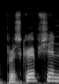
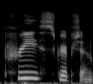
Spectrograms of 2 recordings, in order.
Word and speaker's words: prescription: The pronunciation has a strong pre sound at the beginning. Prescription.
